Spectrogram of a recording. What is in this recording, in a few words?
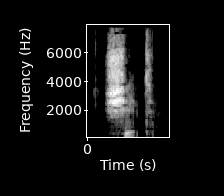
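"shit", British English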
